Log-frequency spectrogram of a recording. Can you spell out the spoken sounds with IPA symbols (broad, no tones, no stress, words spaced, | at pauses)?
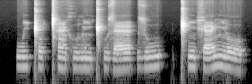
wiǁo ǀʰæ̃ xulĩǁʰu zæ | zu | ǁʰĩxæŋĩ ɾo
